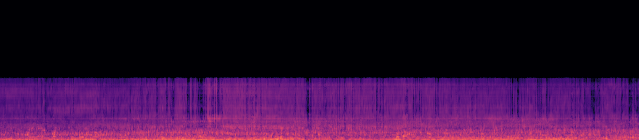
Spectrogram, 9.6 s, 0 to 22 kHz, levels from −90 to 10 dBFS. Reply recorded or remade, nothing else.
remade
